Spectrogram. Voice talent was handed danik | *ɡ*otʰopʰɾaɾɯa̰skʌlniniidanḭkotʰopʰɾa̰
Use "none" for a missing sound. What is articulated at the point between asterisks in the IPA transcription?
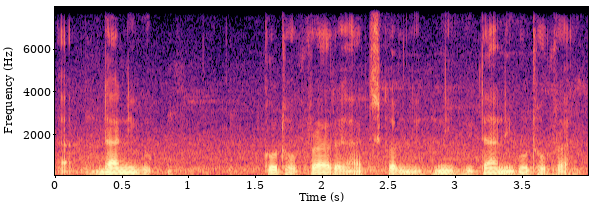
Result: k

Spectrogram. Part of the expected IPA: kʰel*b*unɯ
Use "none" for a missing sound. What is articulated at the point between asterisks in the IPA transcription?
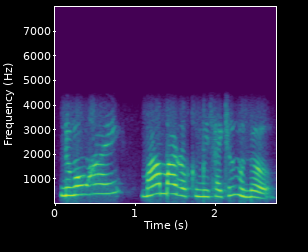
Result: m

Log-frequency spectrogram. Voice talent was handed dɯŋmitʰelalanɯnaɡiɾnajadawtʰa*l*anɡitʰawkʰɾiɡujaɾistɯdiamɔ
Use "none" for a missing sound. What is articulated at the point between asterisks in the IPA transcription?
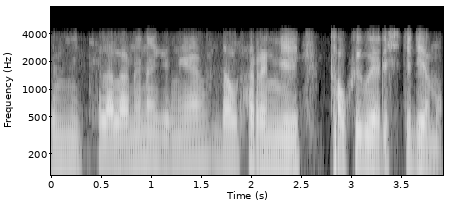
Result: ɾ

